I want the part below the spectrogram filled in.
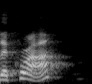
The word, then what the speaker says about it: Accra: That's how you pronounce it, Accra.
